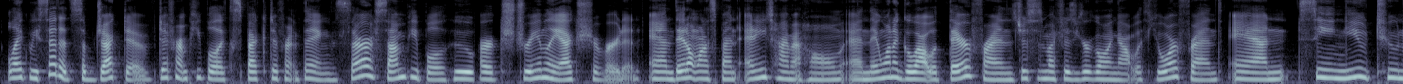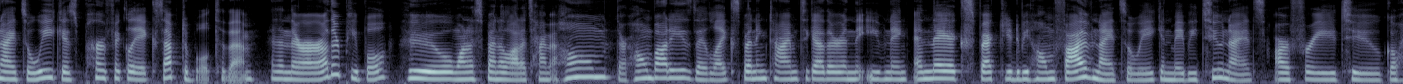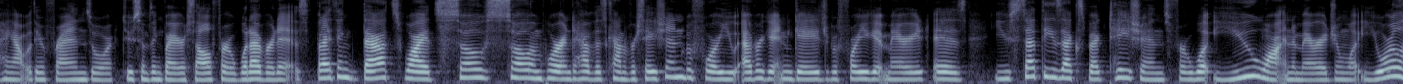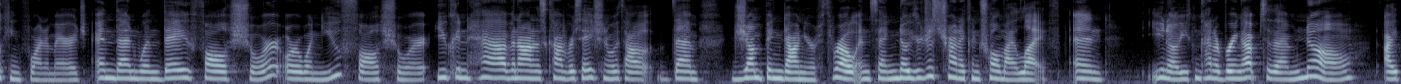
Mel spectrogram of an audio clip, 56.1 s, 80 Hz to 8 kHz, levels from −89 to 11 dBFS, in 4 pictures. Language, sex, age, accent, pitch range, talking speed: English, female, 20-39, American, 195-225 Hz, 220 wpm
